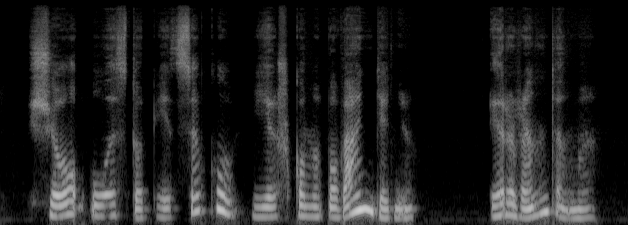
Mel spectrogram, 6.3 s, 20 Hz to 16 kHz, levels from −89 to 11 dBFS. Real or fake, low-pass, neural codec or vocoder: fake; 14.4 kHz; codec, 44.1 kHz, 2.6 kbps, DAC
